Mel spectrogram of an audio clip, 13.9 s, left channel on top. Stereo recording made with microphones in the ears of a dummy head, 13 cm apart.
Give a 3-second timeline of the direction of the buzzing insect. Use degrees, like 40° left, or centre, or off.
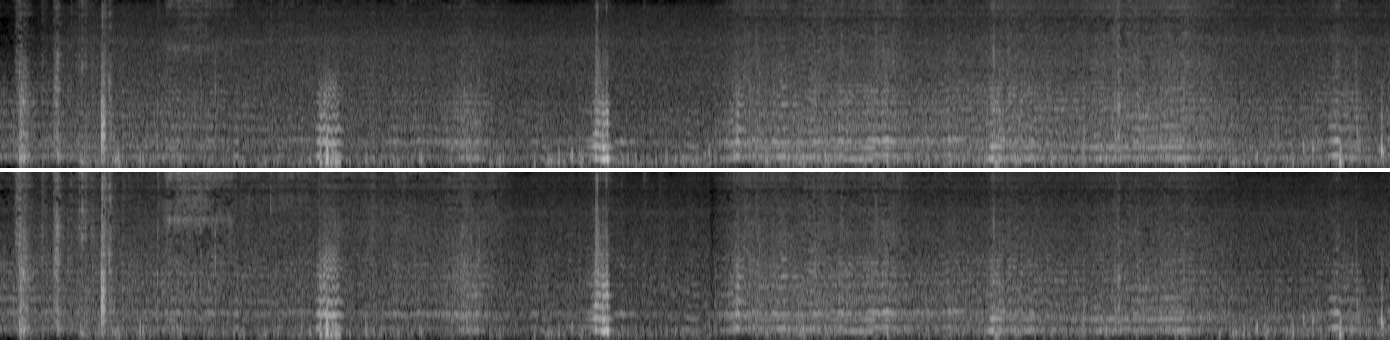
70° right, 50° right, 20° right, centre, 10° left.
